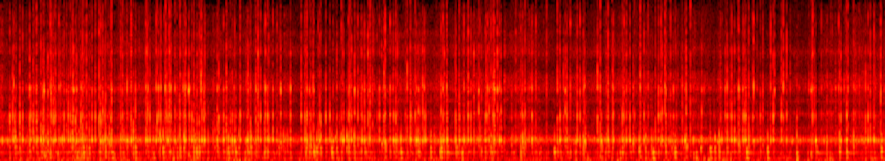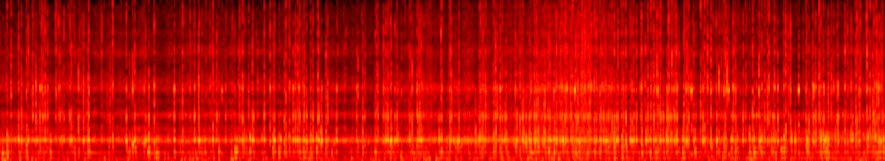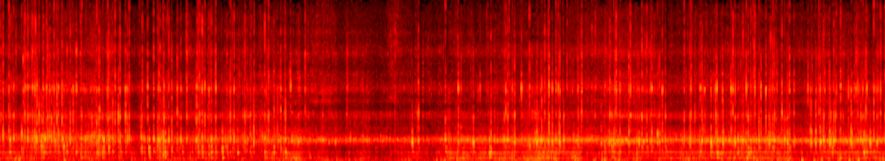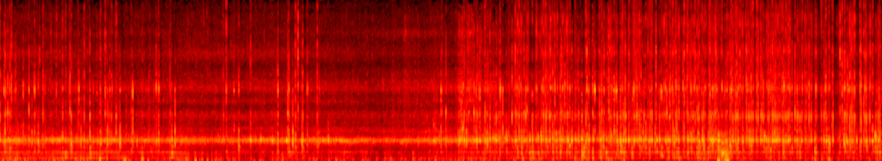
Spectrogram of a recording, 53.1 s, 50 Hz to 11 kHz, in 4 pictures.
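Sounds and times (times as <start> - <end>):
water rushing: 0.0 - 53.0.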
